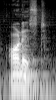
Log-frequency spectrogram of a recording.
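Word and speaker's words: honest: দেখো এটা আছে ডশ অনেস্ট অনেস্ট এর উচ্চারণটা দেখো প্রথমের যে লেটারটা আছে এটা সাইলেন্ট আছে ওকে তাহলে এটা যদি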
